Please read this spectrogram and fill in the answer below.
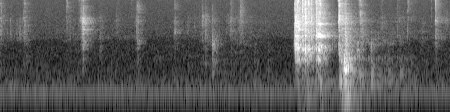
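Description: Cardboard strips and sticky tape being handled and pressed into a puppet-head frame: a few light taps and clicks, then a louder scratchy rustle lasting about a second, about four and a half seconds in.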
